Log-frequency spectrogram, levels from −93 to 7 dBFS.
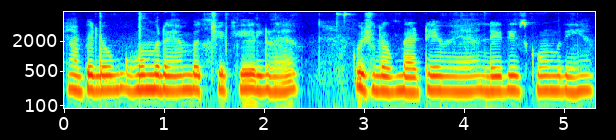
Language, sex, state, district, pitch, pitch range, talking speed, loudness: Hindi, female, Bihar, West Champaran, 205 Hz, 200-210 Hz, 215 wpm, -15 LUFS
